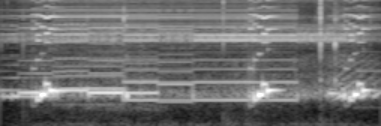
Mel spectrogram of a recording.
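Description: A tiny handheld Frogger arcade game plays tinny electronic tones: a sustained thin beeping tune with bright blips, close and clear, with no talking.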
